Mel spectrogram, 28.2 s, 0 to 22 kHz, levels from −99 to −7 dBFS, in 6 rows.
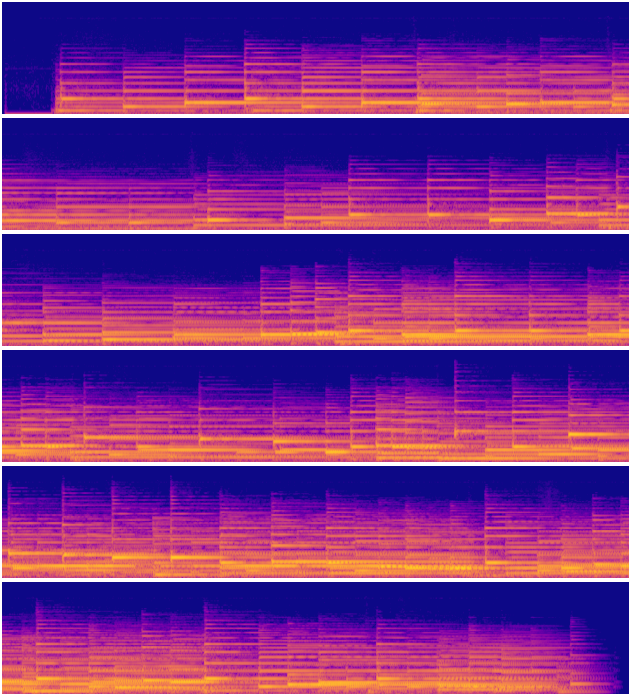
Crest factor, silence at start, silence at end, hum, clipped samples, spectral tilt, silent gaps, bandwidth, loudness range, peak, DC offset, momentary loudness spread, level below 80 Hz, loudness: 14 dB; 0.4 s; 0.25 s; none; under 0.1%; -9 dB/octave; none; 6.8 kHz; 7 LU; -10 dBFS; 0.1%; 11 LU; -56 dBFS; -26 LUFS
